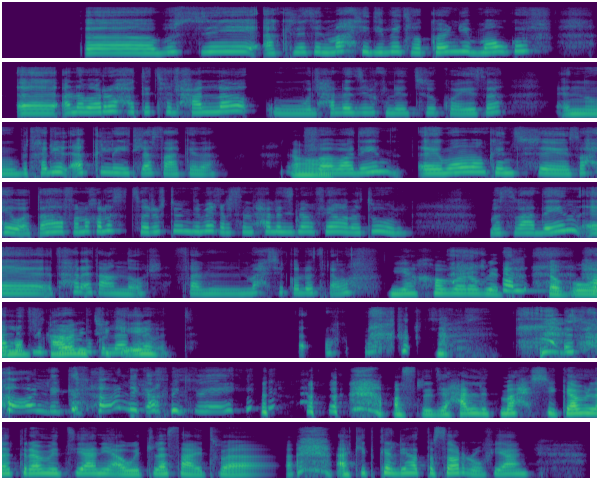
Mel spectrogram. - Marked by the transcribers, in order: chuckle; chuckle; laughing while speaking: "مش هاقول لِك مش هاقول لِك عملت فيَّ إيه"; giggle
- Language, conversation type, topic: Arabic, podcast, إيه الأكلة اللي بتجمع كل العيلة حوالين الطبق؟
